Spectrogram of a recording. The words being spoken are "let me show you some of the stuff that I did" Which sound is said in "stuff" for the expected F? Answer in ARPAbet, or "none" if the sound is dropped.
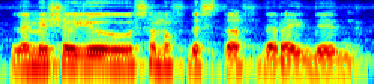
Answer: F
